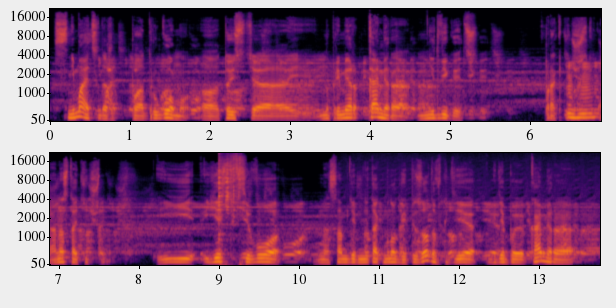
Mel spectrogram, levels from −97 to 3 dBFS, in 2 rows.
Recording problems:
echo of what is said; strong; throughout; 330 ms later, 10 dB below the speech
alarms or sirens; faint; throughout; 20 dB below the speech
clattering dishes; loud; at 9 s; peak 4 dB above the speech

